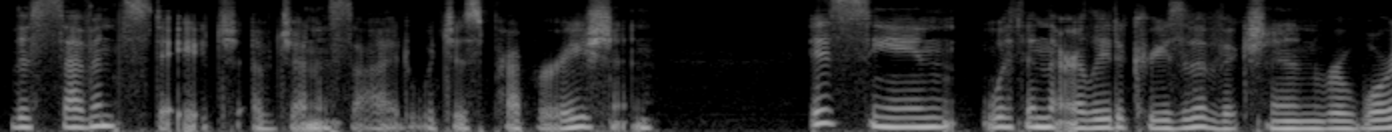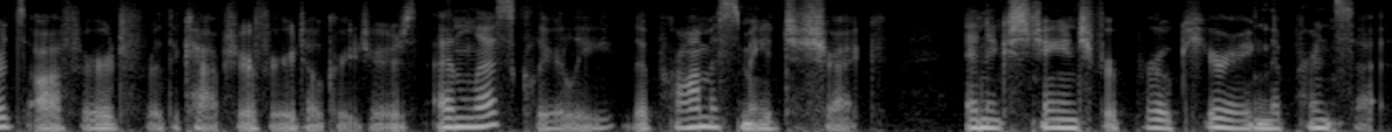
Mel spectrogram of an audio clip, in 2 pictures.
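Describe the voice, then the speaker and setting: A woman reading a scripted analytical video essay in a measured, formal way. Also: lowish voice, steady tone, gravelly, warm tone, no echo.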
